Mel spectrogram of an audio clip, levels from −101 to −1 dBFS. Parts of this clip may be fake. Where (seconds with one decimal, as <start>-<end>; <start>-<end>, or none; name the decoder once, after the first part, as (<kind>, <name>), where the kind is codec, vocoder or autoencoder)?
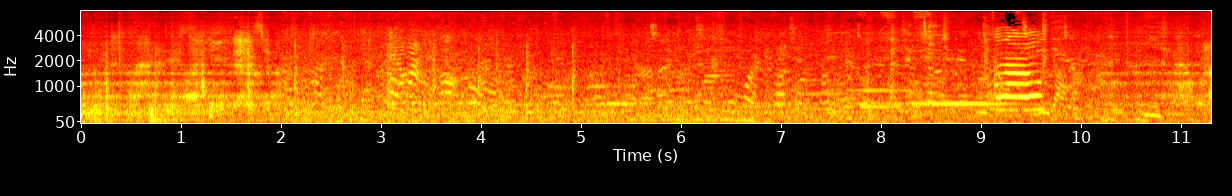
0.0-2.0 (codec, ZipCodec); 10.2-11.3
